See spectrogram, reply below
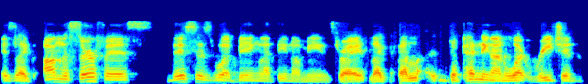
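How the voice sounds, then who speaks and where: Low-voiced man chatting loosely. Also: normal speed, dry recording, muffled recording. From United States. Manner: loose, conversational, many fillers and restarts. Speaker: artist. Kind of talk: interview answers.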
